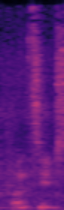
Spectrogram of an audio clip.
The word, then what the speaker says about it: conceit: ई I equal to हर C, ceiling, कंसीट, इसको ceiling पढ़ते हैं CEILING ceiling, कंसीट CONCEIT कंसीट।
